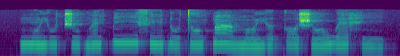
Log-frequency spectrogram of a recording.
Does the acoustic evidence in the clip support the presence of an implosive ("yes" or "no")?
yes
